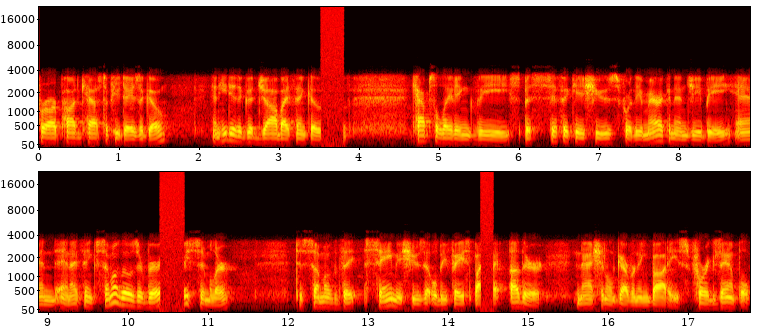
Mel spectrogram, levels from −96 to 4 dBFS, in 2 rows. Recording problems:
squashed, flat; heavily
phone-call audio; nothing above 3.5 kHz
audio cutting out; filled with static; at 3.5 s, at 10 s and at 14 s

